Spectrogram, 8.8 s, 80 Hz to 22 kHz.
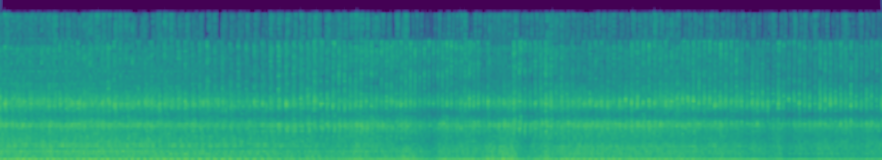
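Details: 1957 Gravely tractor mowing test: steady single-cylinder chug dipping briefly under load and recovering, no misfires or knocking; runs pretty good, normal running under load.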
